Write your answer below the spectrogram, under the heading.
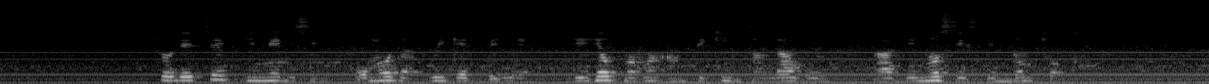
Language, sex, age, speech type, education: Nigerian Pidgin, female, 15-29, spontaneous, tertiary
